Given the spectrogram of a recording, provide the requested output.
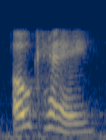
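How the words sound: It is said in an agreeable, accepting tone. It is all right. "The first, okay, it's all right"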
